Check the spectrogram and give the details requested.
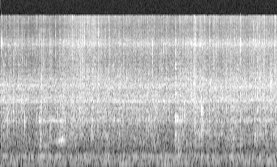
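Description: Cut okra frying in hot ghee over a high flame: a steady sizzle, with a few light clicks and scrapes as a perforated metal skimmer stirs it in the metal pot.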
